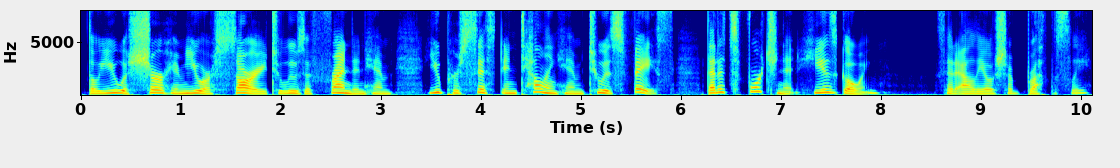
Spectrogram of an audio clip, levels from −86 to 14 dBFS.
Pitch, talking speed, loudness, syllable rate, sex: 225 Hz, 180 wpm, -19 LUFS, 4.8 syllables/s, female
